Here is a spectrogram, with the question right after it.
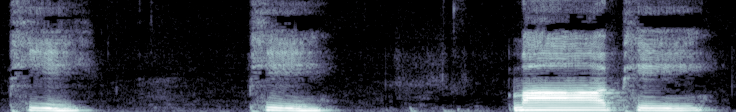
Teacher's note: it's a slight air is coming out of my mouth when I say that word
